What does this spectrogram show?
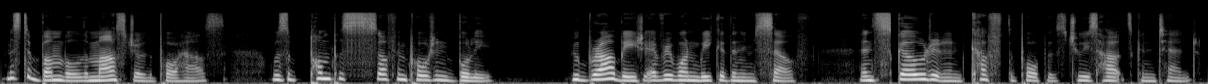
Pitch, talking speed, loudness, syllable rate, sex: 185 Hz, 150 wpm, -17 LUFS, 4.8 syllables/s, female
